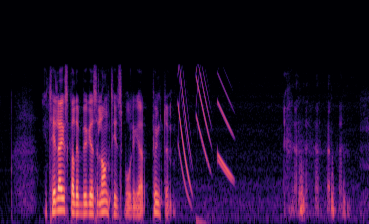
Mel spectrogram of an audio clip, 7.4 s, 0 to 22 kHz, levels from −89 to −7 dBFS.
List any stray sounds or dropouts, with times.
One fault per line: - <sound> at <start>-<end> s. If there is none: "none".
- chirp at 3.6-4.7 s
- laugh at 5.7-7.0 s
